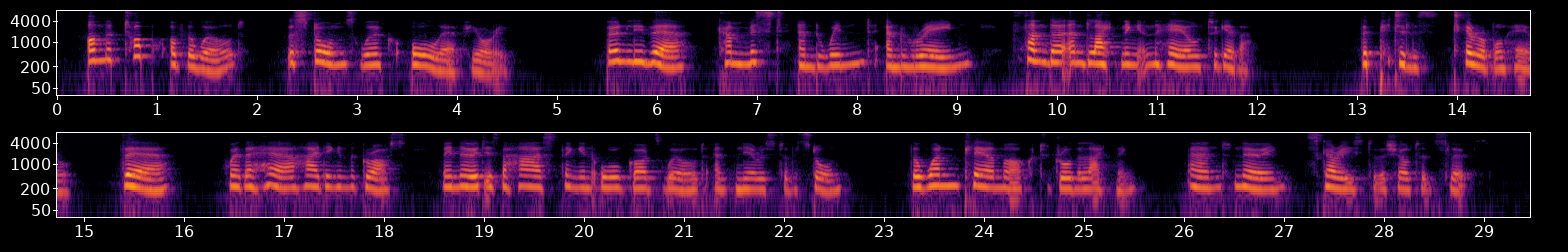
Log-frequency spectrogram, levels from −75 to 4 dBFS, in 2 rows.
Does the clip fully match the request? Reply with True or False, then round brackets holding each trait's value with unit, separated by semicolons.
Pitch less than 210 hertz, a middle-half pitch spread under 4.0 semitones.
False (220 Hz; 3.5 semitones)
